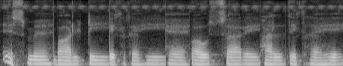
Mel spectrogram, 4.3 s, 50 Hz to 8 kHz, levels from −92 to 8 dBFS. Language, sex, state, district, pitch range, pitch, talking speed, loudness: Hindi, male, Uttar Pradesh, Hamirpur, 115-120 Hz, 120 Hz, 155 wpm, -18 LUFS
